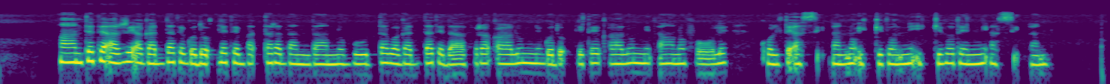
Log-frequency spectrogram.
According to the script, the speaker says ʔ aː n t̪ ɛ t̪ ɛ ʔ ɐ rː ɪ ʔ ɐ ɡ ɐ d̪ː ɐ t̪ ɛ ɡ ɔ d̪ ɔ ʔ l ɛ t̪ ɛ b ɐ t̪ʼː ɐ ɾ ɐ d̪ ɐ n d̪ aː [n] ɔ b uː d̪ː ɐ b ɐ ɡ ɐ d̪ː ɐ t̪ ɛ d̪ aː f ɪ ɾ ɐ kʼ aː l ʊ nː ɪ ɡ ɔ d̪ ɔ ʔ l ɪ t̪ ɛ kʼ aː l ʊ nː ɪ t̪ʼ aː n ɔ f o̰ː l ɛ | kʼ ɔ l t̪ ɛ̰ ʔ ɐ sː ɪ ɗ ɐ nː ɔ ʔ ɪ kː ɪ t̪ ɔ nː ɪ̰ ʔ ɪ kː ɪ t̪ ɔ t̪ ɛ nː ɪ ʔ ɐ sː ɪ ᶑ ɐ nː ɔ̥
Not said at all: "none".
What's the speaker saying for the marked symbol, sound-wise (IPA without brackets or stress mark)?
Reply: nː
